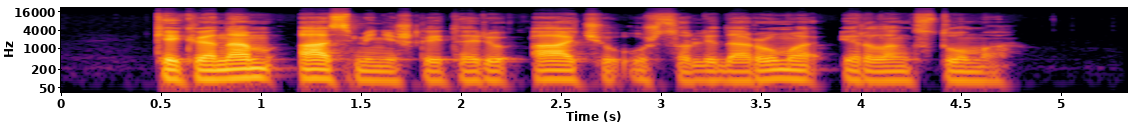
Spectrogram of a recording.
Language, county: Lithuanian, Vilnius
